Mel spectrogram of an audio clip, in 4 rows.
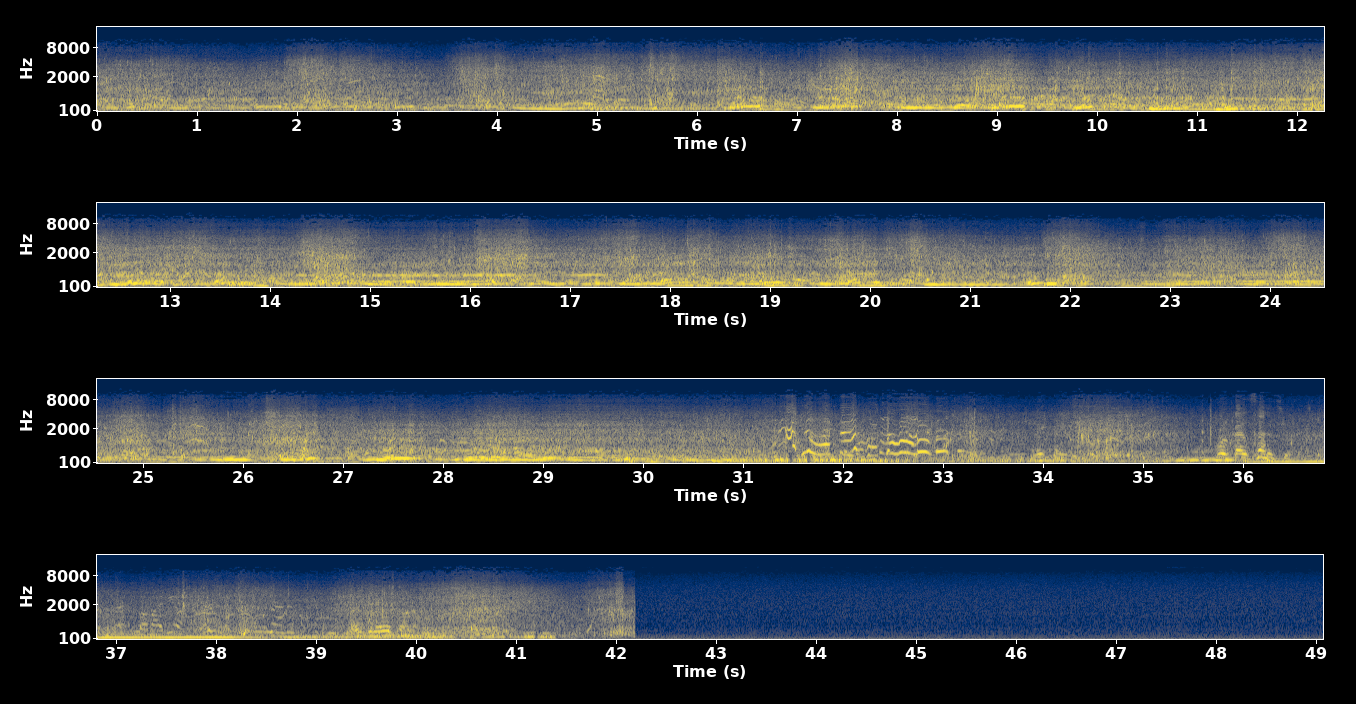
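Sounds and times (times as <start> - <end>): jet ski engine revving: 0.0 - 42.3
water rushing and spraying: 0.0 - 42.3.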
